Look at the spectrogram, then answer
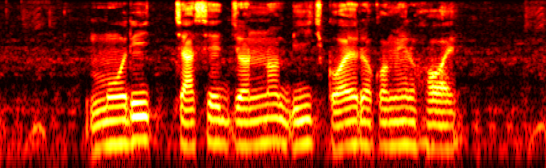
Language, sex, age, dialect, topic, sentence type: Bengali, male, 18-24, Rajbangshi, agriculture, question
